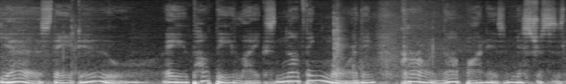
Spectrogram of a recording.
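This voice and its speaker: A man playing a possessive, seductive vampire in an intimate ASMR roleplay, speaking in a soft, breathy half-whisper with a languid, teasing, condescending manner. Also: mid-range voice, recorded from a distance, slight background noise, exaggerated voice.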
